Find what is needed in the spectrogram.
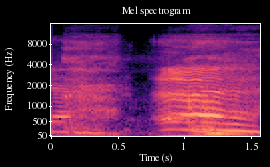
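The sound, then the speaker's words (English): Heavy, labored breathing of a man with asthma: a rough breath out, a brief pause, then a loud wheezing gasp in with a strained, whistling edge. No talking. “You just hear him breathing.”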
